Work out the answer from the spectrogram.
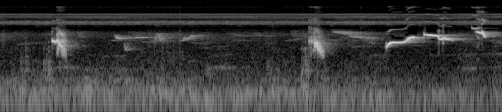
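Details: Black-throated magpie-robin in full, lively song, a lure for restoring a bird that has stopped singing: two harsh descending rasps separating soft whistles, ending in a run of bright rising whistled notes.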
